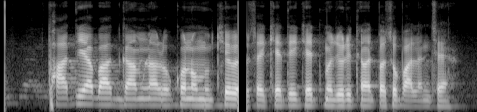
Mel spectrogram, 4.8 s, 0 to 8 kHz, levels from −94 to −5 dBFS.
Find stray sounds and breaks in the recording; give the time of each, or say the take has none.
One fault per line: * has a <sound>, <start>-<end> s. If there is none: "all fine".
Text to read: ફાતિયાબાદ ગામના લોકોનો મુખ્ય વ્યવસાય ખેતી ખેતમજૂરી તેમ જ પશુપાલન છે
* has a dropout, 2.4-2.5 s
